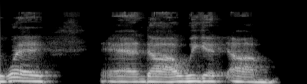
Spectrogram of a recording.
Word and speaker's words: Hue: Of course, we didn't know how to pronounce it, but we're calling it Hugh. Hey, we're going to Hugh. Where the hell's Hugh? I never heard of Hugh. So, heading up to Hugh actually way.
